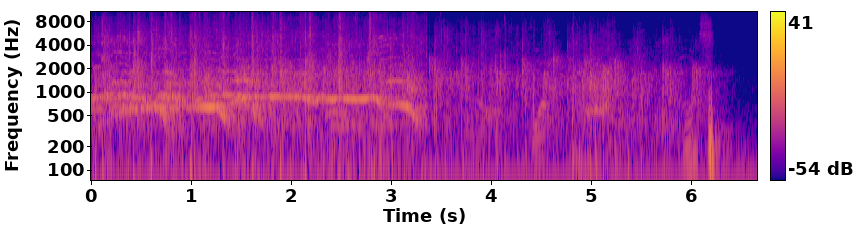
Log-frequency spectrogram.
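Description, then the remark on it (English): A church audience applauds a guest speaker with dense, steady clapping, joined early on by a sustained cheer or whistle. The clapping thins out toward the end, broken by a single sharp thump. “So give a nice round of applause for Will LaMonica.”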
